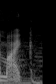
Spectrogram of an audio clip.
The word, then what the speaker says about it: mic: It's not a meek, it's a mic.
